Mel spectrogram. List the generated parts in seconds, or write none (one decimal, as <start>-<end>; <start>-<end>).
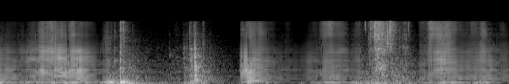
0.0-1.1; 2.4-3.6; 4.2-5.1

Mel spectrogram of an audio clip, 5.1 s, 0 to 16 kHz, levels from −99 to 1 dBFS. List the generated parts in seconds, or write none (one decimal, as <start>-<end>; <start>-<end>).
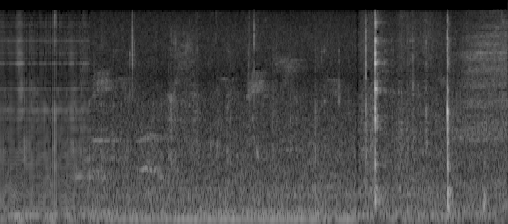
0.0-0.9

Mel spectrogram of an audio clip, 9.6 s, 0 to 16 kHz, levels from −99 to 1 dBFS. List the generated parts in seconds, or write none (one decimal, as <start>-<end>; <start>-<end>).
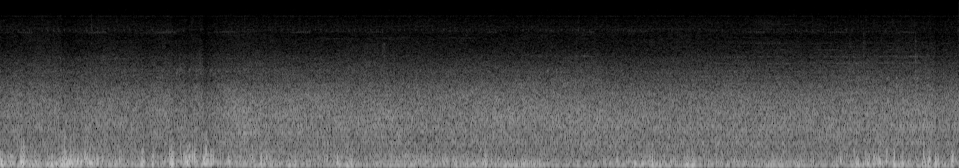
0.4-1.2; 1.6-2.1; 4.7-5.6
